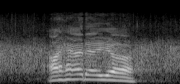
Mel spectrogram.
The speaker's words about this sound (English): Would you guys give them a hand clap?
